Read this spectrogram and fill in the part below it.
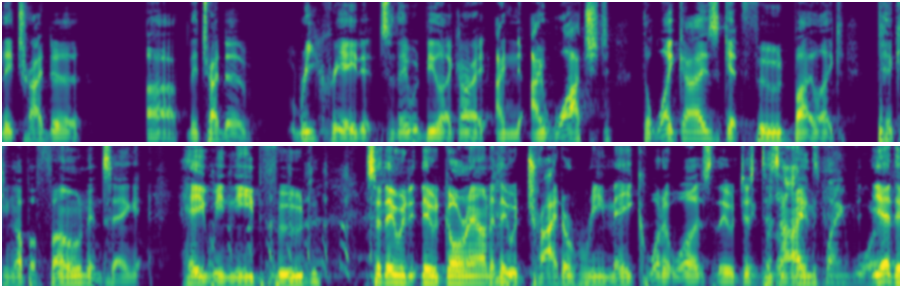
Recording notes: LIVE from Magooby's. LIVE from the joke house.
